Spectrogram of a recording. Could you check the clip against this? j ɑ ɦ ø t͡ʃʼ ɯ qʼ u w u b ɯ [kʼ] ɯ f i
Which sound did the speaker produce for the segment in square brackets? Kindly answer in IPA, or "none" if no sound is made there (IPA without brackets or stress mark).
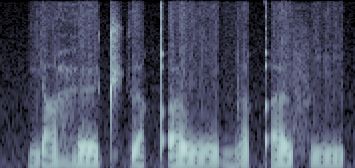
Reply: qʼ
